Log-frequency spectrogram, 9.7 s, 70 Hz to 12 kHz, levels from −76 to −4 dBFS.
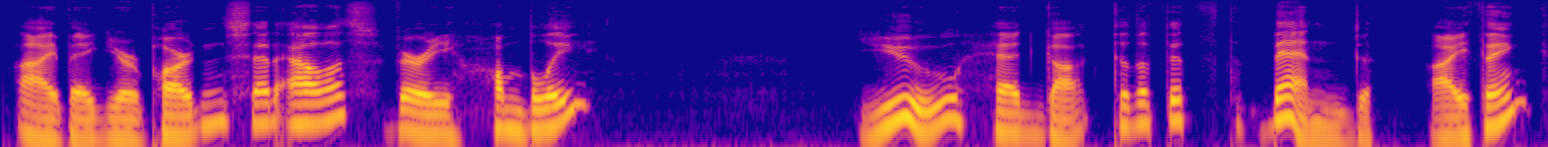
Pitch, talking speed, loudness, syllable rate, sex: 135 Hz, 105 wpm, -18 LUFS, 3.0 syllables/s, male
